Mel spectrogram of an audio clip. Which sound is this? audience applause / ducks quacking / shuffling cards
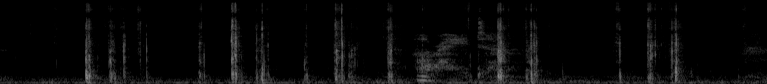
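shuffling cards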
